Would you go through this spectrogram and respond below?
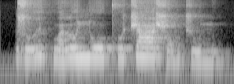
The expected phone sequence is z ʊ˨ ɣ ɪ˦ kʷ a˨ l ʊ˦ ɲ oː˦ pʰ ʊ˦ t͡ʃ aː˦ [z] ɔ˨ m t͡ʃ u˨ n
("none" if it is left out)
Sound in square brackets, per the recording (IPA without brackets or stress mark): ʃ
